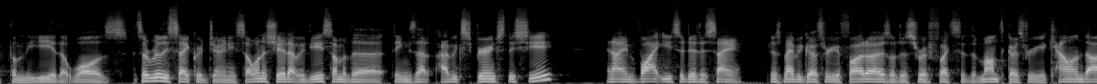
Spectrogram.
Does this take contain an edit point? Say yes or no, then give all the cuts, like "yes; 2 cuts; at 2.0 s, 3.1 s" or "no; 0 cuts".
yes; 2 cuts; at 1.2 s, 2.7 s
